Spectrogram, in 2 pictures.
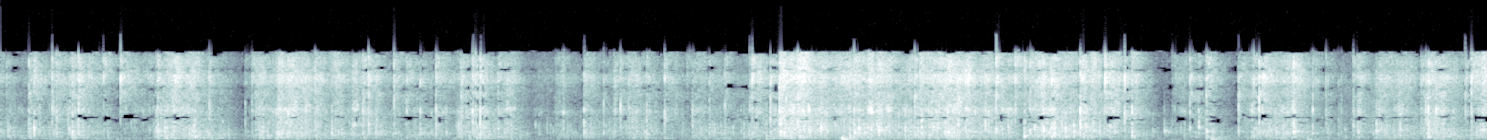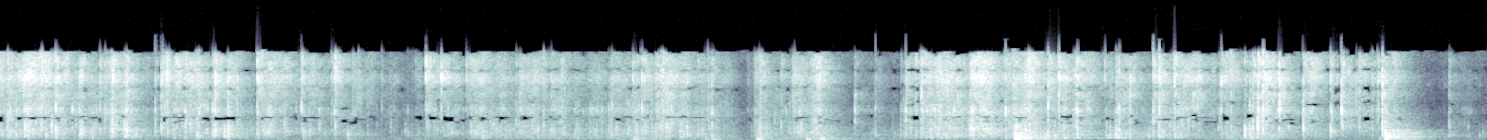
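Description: A full plastic-film ramen noodle packet is picked up and squeezed with the fingers, then pressed on a wooden table, crushing the noodles inside. The result is a steady stream of bright, dense crinkling and crackling that swells and eases in waves, with almost no low end.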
